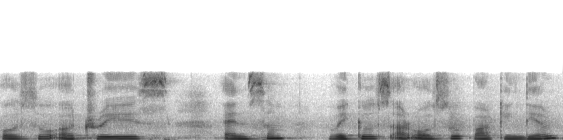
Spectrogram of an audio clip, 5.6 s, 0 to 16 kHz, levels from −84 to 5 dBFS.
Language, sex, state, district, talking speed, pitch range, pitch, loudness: English, female, Arunachal Pradesh, Lower Dibang Valley, 105 wpm, 190-235 Hz, 205 Hz, -16 LUFS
